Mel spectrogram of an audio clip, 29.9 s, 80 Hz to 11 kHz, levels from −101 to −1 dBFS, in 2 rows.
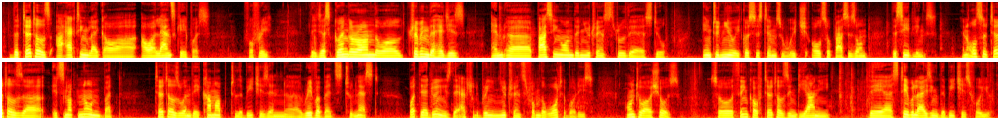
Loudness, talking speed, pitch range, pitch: -21 LUFS, 170 wpm, 105-135 Hz, 120 Hz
